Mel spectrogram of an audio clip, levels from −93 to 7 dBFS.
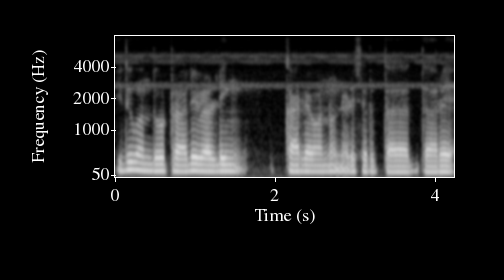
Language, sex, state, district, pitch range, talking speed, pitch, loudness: Kannada, male, Karnataka, Koppal, 120-140 Hz, 100 wpm, 130 Hz, -14 LUFS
